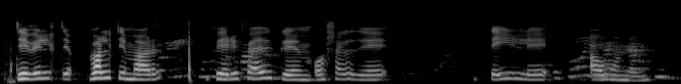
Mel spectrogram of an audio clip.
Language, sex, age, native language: Icelandic, male, 12, Icelandic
